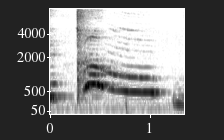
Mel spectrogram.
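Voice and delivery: high playful hum of swallowing; gulping sound. Pretend. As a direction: gobble the fish with a squeaky hum. Ördekler balığı yutuyor. (tiz, oyunbaz yutma sesi)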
